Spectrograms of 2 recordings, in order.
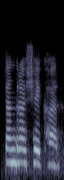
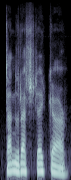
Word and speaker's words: Chandrasekhar: Chandrasekhar. Chandrasekhar. Or you could just say shake her.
